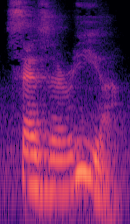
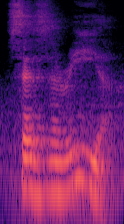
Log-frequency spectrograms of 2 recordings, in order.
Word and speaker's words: Caesar: The word is, this time, say it as Caesar. Caesar. See the difference? Caesarea, and this one is Caesar.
